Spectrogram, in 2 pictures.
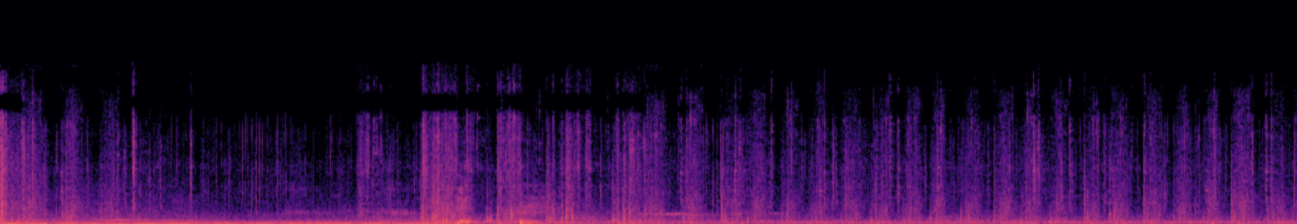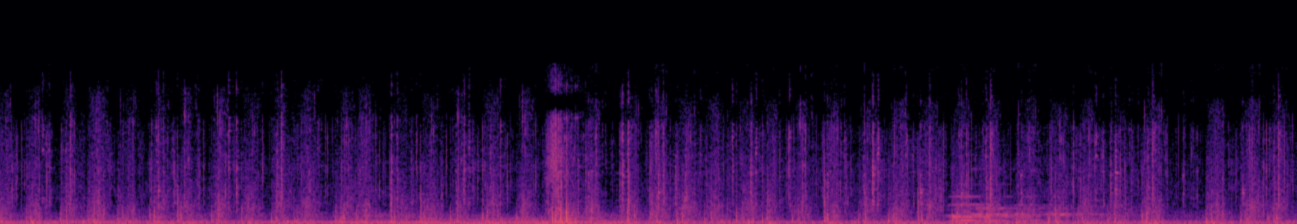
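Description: A burning torch crackles.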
